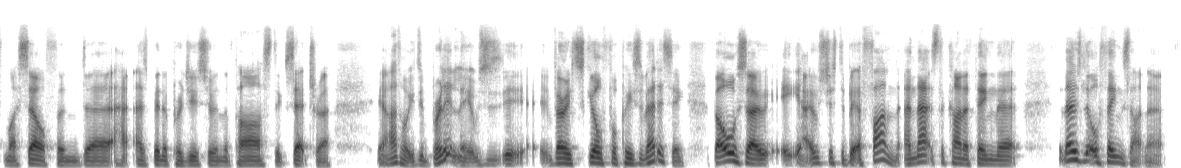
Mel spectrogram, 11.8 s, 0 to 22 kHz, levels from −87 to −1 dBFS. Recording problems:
none

